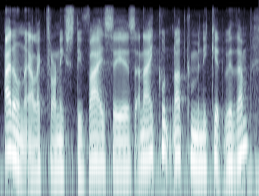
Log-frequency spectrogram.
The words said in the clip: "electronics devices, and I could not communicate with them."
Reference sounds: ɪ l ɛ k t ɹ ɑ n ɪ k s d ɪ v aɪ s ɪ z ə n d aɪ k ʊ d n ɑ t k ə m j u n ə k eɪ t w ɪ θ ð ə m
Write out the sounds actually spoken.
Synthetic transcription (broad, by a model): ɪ l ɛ k t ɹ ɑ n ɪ k s d ɪ v aɪ s ɪ z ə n aɪ k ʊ d n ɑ t k ə m j u n ə k eɪ t w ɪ ð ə m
